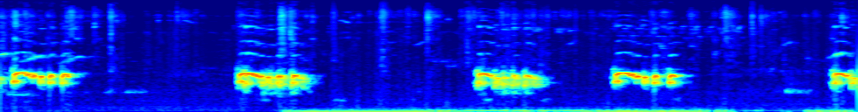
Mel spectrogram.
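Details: Local zebra dove kept for song and played to train other birds, giving short bubbling coo bursts at mid pitch roughly every one to two seconds, with a soft low hum between them.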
